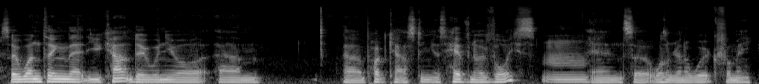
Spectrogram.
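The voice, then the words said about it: Slightly croaky, dry voice. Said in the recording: “losing my voice ... I still am a little bit croaky and a little bit dry in parts”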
